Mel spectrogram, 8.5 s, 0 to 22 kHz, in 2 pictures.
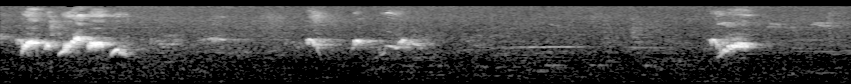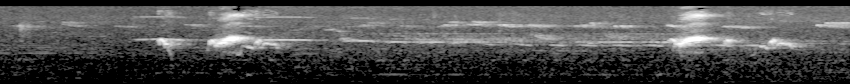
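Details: Song of a red-whiskered bulbul, dark-bibbed form, heard during a trapping session with a decoy bird, 28 February 2017. Rich, bubbling phrases alternate with pauses, and there are thin background whistles.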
